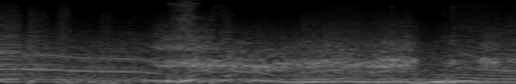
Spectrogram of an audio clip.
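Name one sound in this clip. Tyres screech as a car slides through a turn.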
